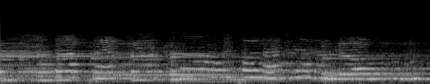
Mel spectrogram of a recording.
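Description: Acoustic guitar playing a slow folk ballad, with a singing voice over it.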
